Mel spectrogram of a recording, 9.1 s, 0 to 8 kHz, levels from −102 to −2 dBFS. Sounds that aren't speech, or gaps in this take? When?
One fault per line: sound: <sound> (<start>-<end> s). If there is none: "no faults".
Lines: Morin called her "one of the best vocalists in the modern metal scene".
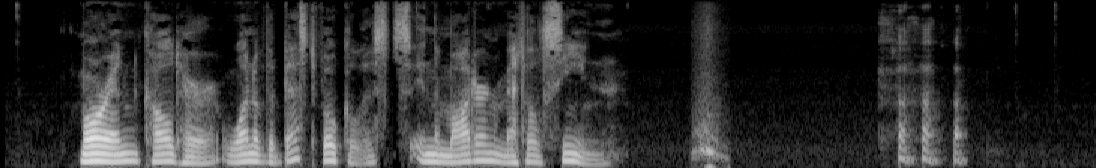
sound: whoosh (5.7-6.1 s)
sound: laugh (7.3-8.1 s)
